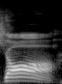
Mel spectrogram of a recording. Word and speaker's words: Jaw: Jaw. Jaw? So, it's like the movie Jaws without the S. Got it. Jaw. Like like people jawing at you.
